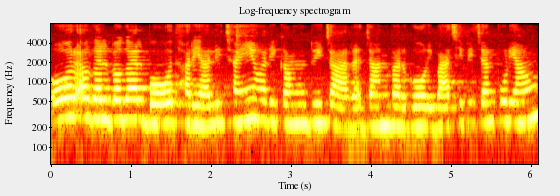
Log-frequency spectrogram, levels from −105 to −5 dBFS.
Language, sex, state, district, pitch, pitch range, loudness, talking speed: Garhwali, female, Uttarakhand, Tehri Garhwal, 240 Hz, 220-260 Hz, -14 LUFS, 155 wpm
